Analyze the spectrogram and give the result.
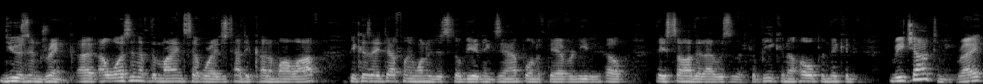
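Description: With an American accent, a man speaks at a very fast pace in a somewhat breathy voice with fairly even intonation. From Utah, Salt Lake City. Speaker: podcast host, interventionist. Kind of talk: casual chat. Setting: live stream.

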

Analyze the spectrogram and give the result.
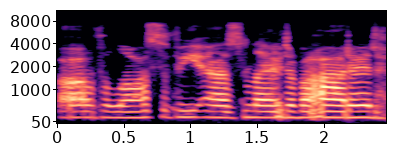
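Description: This is a put-on character voice with a grumpy tone and middle pitch. It moves at a moderate pace in a flat monotone.

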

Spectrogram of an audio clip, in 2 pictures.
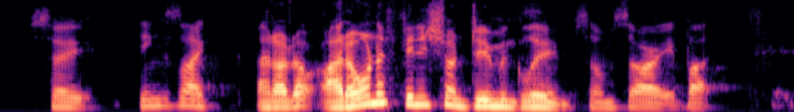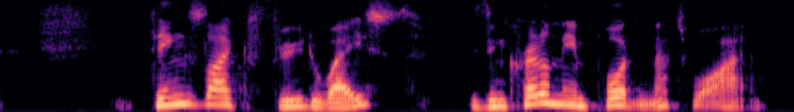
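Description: At a fairly quick pace, a man with an Australian accent speaks with ordinary pitch variation over a quiet background. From Australia (Melbourne). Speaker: plant-based endurance athlete. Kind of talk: casual chat. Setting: video call.

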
